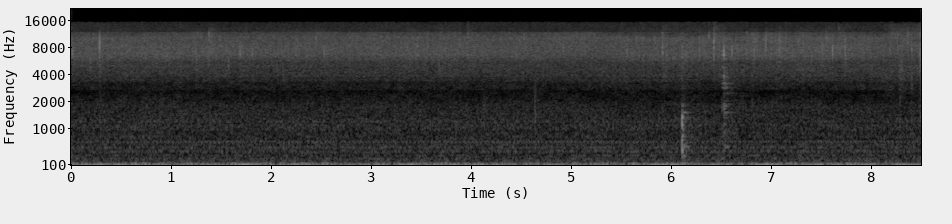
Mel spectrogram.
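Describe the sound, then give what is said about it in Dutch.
Onions sizzling gently in a frying pan make a faint, continuous crackle over a low steady hum, with a couple of brief clicks near the end. “De uien staan lekker te prutselen. Die eh, zet ik even iets lager, want anders worden ze bruin”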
